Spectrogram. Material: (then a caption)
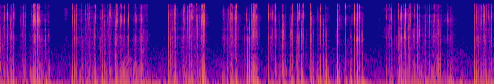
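Steel. Long white fingernails scratch across steel ball bearings packed into a small round cork dish while the other hand holds the rim. The result is a rapid run of bright, crisp metallic clicks and rattles in dense bursts, separated by brief pauses.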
